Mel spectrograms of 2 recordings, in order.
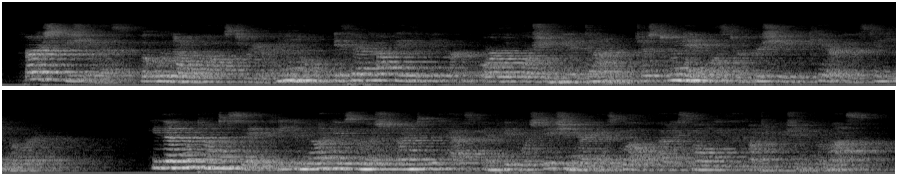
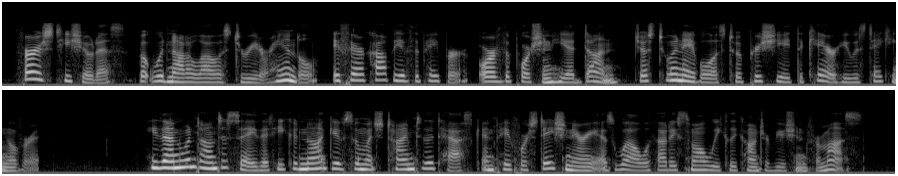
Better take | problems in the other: second | room echo; dies away in 1.9 s

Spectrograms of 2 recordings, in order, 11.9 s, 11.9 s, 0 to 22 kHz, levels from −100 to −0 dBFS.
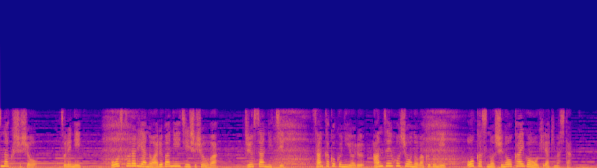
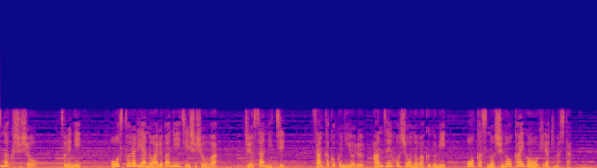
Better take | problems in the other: second | background sound (Breathing); 14 dB below the speech

